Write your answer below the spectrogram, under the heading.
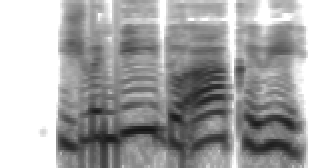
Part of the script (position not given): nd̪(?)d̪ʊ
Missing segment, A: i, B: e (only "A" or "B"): A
